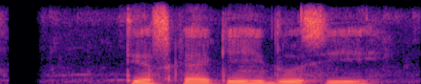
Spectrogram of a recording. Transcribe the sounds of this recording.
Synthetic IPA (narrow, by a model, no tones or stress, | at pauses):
t̪eskakeɦid̪osi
